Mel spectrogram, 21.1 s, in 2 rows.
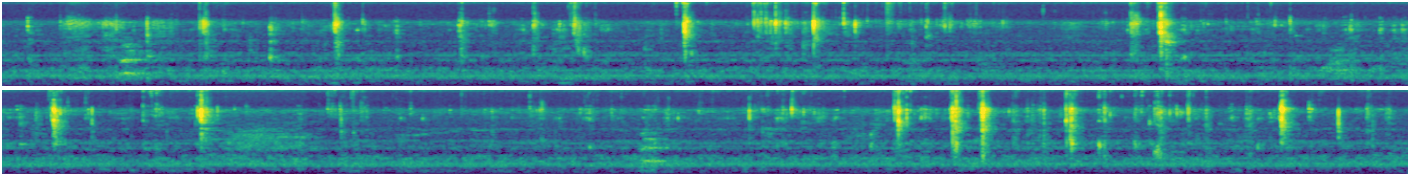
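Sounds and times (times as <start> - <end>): faint steady hum: 0.0 - 21.0
wet chewing and lip-smacking: 0.1 - 21.0
sticky mouth clicks: 8.5 - 9.0.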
